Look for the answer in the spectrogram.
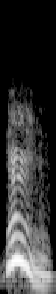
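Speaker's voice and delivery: a loud, high whoop to kick off the show. Real, not acted. Host greeting his audience with a loud whoop.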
